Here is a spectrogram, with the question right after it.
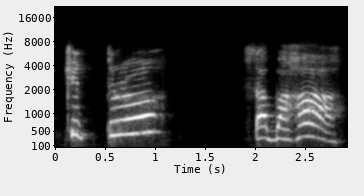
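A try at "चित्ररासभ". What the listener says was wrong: It's not Chitra Sabha, it's Chitra Rasabaha. Chitra Rasabaha. It's not O sound. Yeah, so Chitra and then Rasabaha.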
